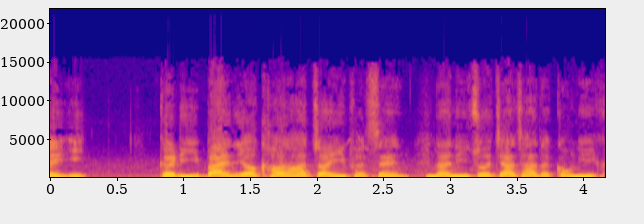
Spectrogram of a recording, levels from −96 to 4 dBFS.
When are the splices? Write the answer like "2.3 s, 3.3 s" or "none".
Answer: 2.8 s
